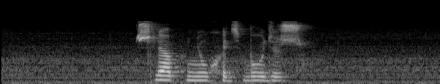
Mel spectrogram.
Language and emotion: Russian, neutral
